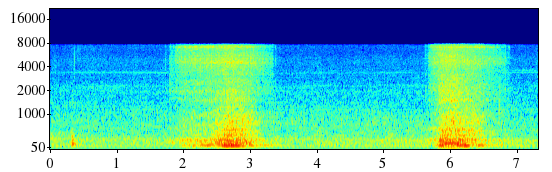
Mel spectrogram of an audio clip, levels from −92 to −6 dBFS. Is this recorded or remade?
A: recorded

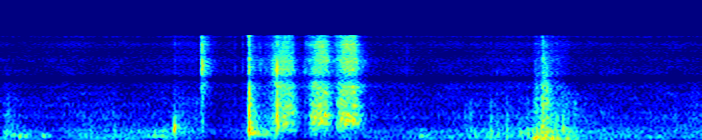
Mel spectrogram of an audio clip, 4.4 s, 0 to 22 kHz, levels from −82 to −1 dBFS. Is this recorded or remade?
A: remade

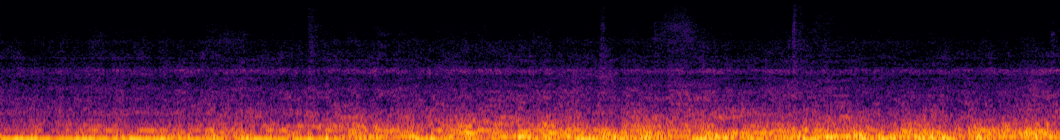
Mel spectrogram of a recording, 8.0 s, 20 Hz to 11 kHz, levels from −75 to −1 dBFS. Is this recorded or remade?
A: remade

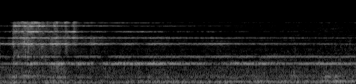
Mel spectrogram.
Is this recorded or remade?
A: remade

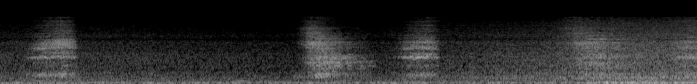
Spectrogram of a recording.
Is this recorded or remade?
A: recorded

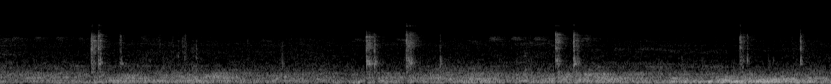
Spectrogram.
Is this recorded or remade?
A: remade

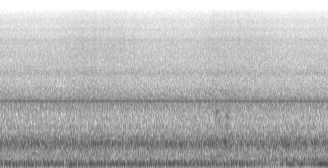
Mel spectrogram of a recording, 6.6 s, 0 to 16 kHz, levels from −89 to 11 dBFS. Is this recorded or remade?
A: recorded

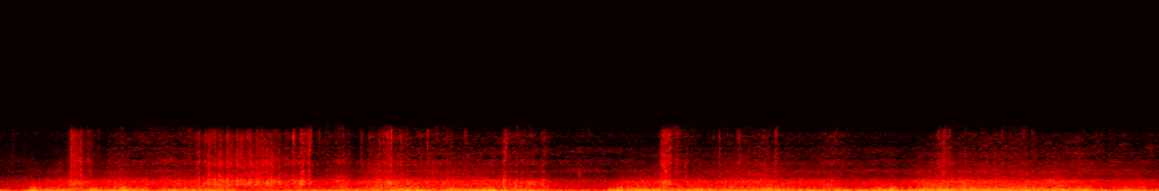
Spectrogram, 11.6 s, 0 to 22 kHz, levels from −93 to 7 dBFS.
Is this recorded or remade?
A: remade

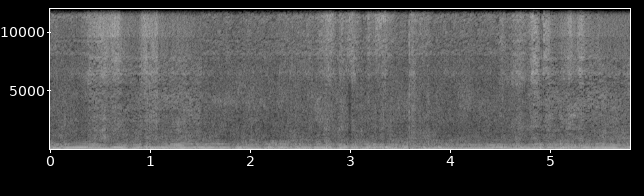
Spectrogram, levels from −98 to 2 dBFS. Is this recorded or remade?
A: remade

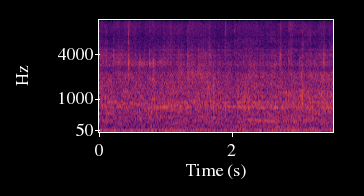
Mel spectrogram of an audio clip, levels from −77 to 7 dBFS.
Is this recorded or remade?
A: remade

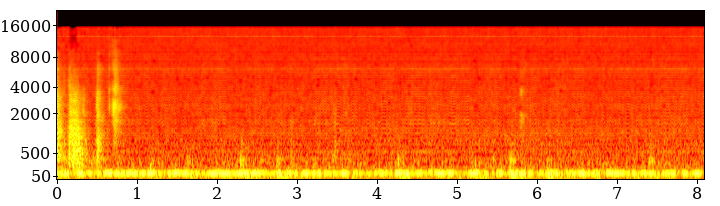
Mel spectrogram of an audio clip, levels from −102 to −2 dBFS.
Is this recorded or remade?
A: remade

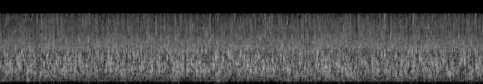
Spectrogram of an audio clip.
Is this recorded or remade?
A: remade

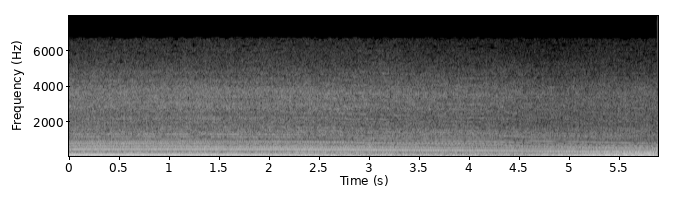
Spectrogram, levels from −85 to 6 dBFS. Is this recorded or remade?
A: remade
